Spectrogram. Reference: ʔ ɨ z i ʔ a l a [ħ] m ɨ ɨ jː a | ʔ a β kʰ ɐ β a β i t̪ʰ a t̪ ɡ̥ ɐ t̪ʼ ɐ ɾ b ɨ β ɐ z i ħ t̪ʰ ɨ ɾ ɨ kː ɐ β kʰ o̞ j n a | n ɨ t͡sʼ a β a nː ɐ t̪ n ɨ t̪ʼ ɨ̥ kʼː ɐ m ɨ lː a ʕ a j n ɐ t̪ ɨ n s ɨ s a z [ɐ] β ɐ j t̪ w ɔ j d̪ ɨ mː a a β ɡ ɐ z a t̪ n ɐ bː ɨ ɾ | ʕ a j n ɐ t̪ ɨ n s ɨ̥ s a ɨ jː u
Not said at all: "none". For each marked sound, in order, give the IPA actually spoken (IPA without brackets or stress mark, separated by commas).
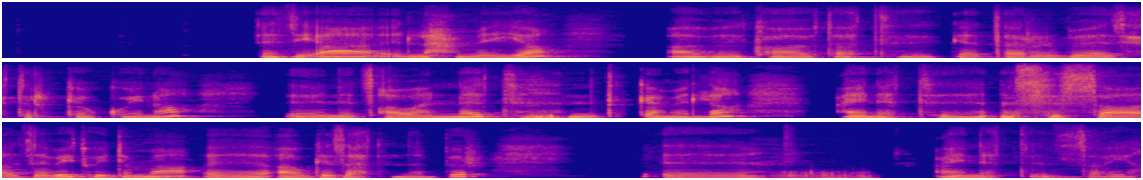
ħ, ɐ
